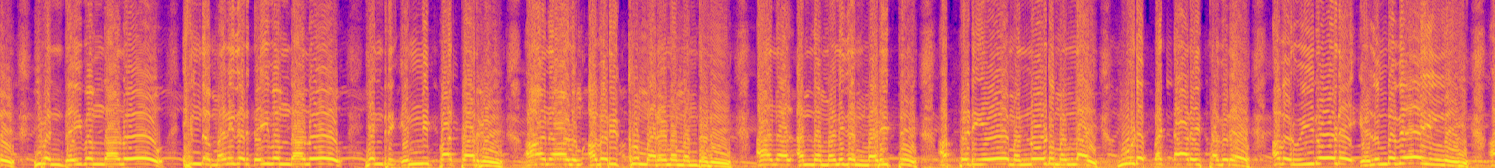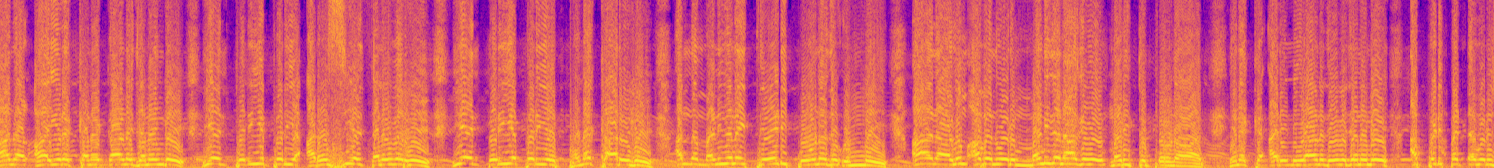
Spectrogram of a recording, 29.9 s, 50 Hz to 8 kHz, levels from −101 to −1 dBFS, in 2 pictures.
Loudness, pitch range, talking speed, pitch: -7 LUFS, 220-255 Hz, 110 wpm, 235 Hz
